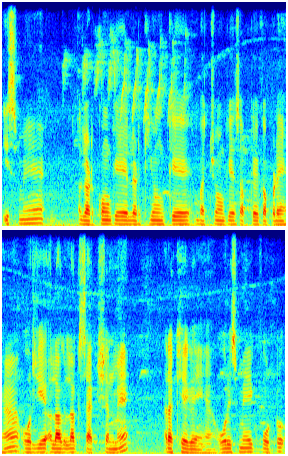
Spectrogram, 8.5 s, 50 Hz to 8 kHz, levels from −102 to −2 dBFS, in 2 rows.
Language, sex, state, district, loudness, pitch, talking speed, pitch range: Hindi, male, Punjab, Pathankot, -20 LUFS, 130 Hz, 170 wpm, 130-140 Hz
